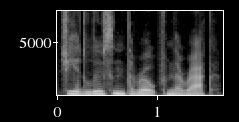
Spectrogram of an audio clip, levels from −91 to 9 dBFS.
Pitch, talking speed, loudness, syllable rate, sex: 195 Hz, 290 wpm, -19 LUFS, 6.4 syllables/s, female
